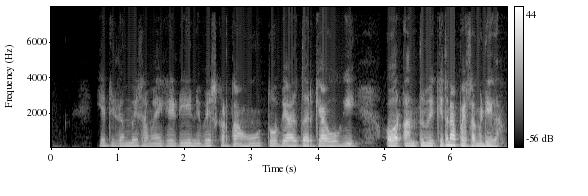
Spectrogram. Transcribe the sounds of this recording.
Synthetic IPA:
jɐd̪ilɐ̃mbisɐməjkelienɪbeːʃkɐɾt̪aɦũt̪oʋjaːd͡ʒd̪əɾkjaːɦoːɡi | ɔːɾʔɐ̃nt̪mẽkɪt̪napɛːsamɪleːɡaː

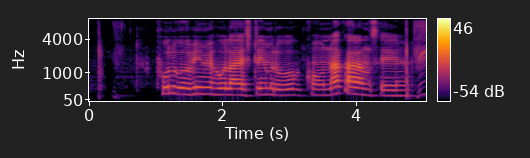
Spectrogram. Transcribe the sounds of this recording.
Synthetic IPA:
pʰulɡoːbʱimẽɦoːlaːesʈeːmɾoːɡkõːnakaːɾənse

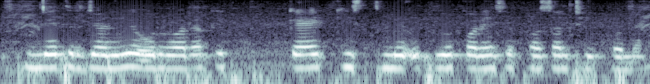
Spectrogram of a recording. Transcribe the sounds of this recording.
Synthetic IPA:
neːt̪ɾəd͡ʒəɽ̃ijeʊɾʋaːɾəkekɛːʈkɪst̪mẽʔʊpjoːɡ̚kəɾẽsepʰəsəlʈʰiːkɦoːlaː

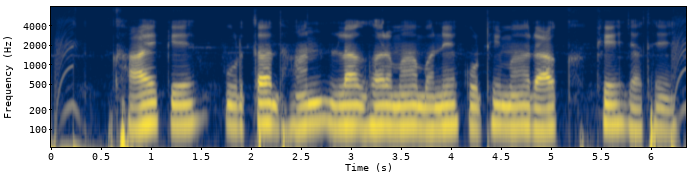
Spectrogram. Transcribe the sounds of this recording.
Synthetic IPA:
kʰaːekepuːɾt̪ad̪ʱaːnlaɡʱəɾmẽbənekoːʈʰimẽɾaːkʰkʰːed͡ʒaːt̪ʰẽː

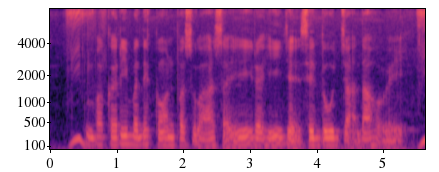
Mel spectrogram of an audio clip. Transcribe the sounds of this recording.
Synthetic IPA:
bəkɾibəd̪ekɔːnpəsuʋaːɾsə̰ɦiɾɐɦid͡ʒɛ̰ːsed̪uːd̪d͡ʒja̰ːd̪aɦoʋḛː

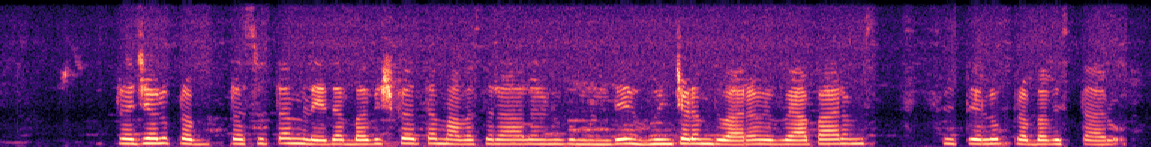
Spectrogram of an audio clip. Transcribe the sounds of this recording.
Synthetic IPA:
pɾɐd͡ʒɐlupɾɐst̪ut̪ɐmlɛːd̪aːbʱɐʋiʂʋɐt̪ɐmɐʋɐsɐɾaːlɐnikimund̪e̞ːɦuɲt͡ʃɐɽɐmd̪ʋaːɾaːʋjaːpaːɾɐms | tt̪ʰit̪ilupɾɐbʱɐʋist̪aːɾu

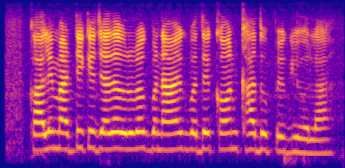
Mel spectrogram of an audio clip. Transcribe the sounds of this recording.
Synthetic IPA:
kaːlimaːʈ̬ikezjaːd̪aʊɾʋək̚bɐnaːʋek̚bɐd̪ʱekɔːnkʰaːd̪ʊpjoːɡiɦoːlaː

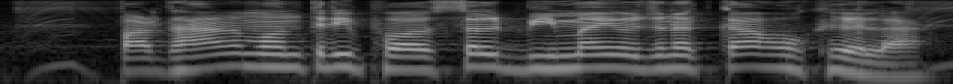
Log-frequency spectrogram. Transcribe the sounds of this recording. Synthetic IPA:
pɾəd̪ʱanmənt̪ɾipʰəsəlbimajod͡ʒnakaɦokʰela̰

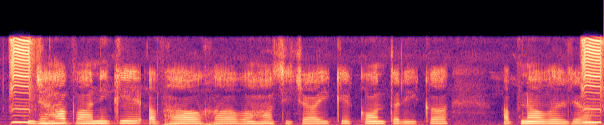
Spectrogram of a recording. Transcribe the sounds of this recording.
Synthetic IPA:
d͡ʒɐɦãpaːnikeʔɐbʱaːʋɦaʋɐɦãsɐt͡ʃaːikekɔːnt̪əɾiːka | ɐpnaʋəld͡ʒaːe

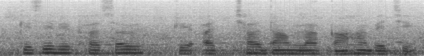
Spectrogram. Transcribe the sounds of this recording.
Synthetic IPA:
kɪsibʱipʰəsəl | keʔɐtːʃʰad̪aːmlakɐɦãbeːt͡ʃʰiː

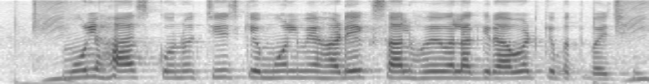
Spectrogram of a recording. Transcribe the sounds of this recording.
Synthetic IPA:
mulɦaskonot͡ʃid͡ʒkemulmẽɦəɽeksalɦoeʋalaɡiɾaʋəʈkebət̪bəjt͡ʃʰi

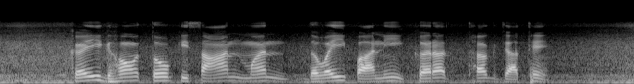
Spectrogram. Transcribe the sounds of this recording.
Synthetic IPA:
kəiɡʱə̃t̪okɪsaːnmən | d̪əʋəipaːnikəɾət̪t̪ʰːəɡd͡ʒaːt̪ẽː

